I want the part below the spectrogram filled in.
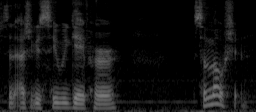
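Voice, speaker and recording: A man hosting a software tutorial in a casual, unscripted way, talking to himself as he works through the steps. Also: mid-range voice, sing-song, fairly quick, vocal fry. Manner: informal, talks to himself while clicking through steps. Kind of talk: casual unscripted screen-recorded tutorial narration.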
